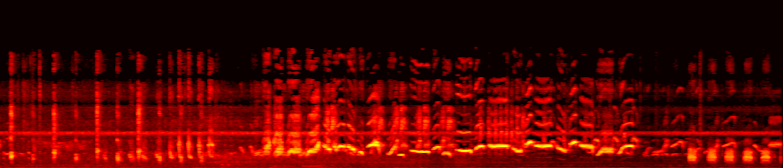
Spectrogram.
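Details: Caged Chinese hwamei, kept as a songbird and praised as singing very well: scattered short chips, then a loud run of rich, varied whistled phrases rising and falling, ending in a few sharp, clipped notes.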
